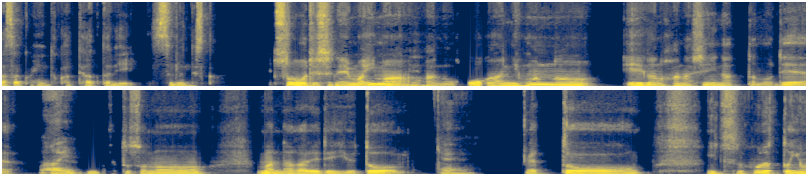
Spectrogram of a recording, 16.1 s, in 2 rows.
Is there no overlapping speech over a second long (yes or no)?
yes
